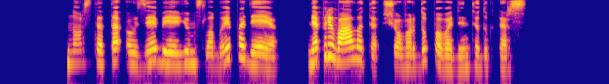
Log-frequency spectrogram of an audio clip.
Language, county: Lithuanian, Vilnius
